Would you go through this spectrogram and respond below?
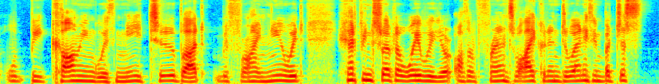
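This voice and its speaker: A young man playing a shy, anxious friend in an intimate audio roleplay, speaking haltingly with sighs and murmurs. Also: a little high, dry recording, clean studio sound. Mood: anxious, tearful. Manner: halting, sighing, breathy murmurs rising to tearful outbursts.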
